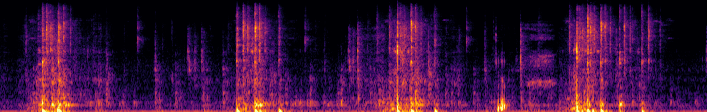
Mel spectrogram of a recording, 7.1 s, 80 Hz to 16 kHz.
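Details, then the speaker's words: Honda Z50A Monkey bike on a CR70 stator, kicked over after a few pops: four short bursts with no firing or catch. Apparently fuel starvation, as the carb doesn't seem to pull fuel through, and it leaks fuel around its sides, needing a rebuild. "this doesn't quite seem to be pulling the fuel through still won't start unfortunately"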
